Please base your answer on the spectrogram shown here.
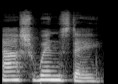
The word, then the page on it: ash wednesday: American English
